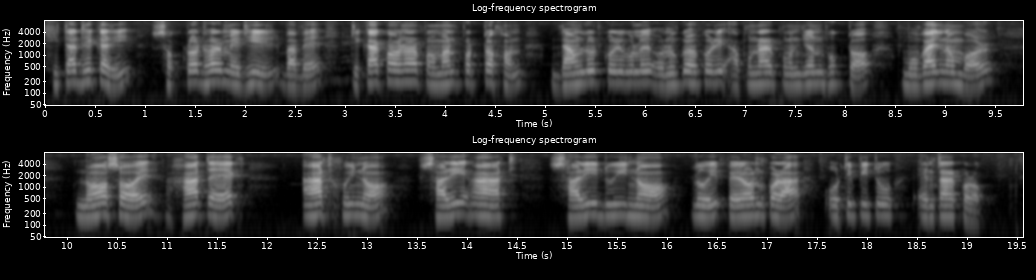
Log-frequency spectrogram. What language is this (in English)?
Assamese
